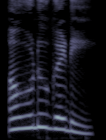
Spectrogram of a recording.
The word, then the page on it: ಒಡೆಗುಟ್ಟು: oḍeguṭṭu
